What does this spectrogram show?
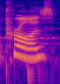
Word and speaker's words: prose: It's pronounced like you'd call a professional pro, but plural. Prose.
